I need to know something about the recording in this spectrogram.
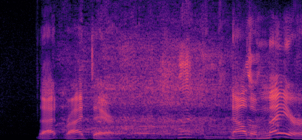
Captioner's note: audience laughs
